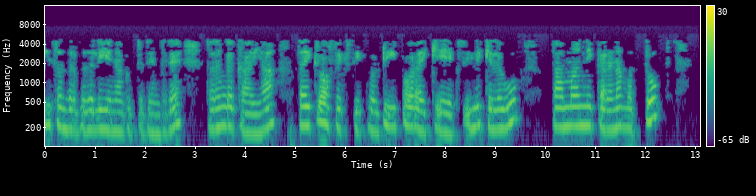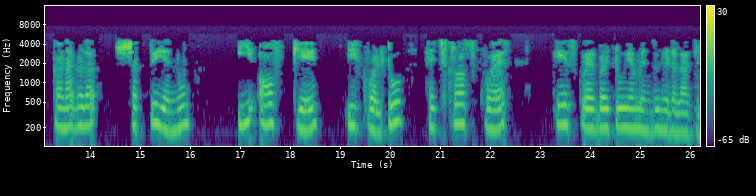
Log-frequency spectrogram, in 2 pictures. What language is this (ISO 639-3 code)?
kan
